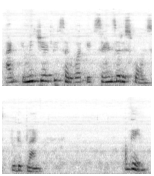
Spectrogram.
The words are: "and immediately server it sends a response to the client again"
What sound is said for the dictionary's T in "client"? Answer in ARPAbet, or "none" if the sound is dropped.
none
